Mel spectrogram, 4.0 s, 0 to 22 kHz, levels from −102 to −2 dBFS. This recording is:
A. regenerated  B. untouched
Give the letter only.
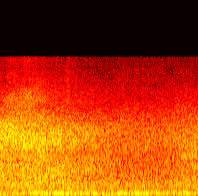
B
